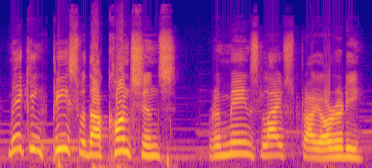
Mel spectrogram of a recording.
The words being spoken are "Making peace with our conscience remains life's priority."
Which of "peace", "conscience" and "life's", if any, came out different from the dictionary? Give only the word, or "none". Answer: none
